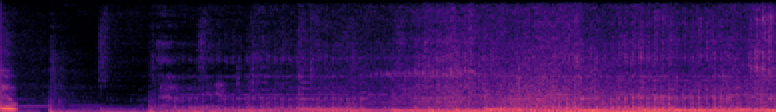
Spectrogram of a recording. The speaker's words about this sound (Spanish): Es niña. Ah, es gatita. Es gatita. Pues con ese ronroneo, ufa. Ufa. a ver, vamos a escuchar, vamos a escuchar otra vez el ronroneo.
